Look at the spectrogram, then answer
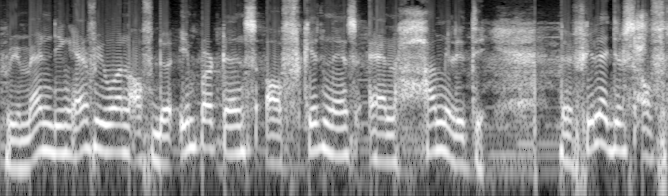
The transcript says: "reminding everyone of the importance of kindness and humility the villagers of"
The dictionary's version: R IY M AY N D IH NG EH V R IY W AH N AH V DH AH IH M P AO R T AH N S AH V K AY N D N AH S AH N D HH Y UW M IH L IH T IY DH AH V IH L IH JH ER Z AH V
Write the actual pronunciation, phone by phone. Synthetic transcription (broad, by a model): R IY M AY N D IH NG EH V R IY W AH N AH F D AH IH M P AO R T AH N S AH F K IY D N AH S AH N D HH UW M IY L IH T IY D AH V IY L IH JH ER S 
